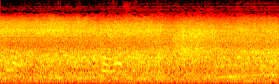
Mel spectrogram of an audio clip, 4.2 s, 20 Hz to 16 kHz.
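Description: Komatsu FD70 diesel forklift running as it drives along, a steady engine din, with voices in the background.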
